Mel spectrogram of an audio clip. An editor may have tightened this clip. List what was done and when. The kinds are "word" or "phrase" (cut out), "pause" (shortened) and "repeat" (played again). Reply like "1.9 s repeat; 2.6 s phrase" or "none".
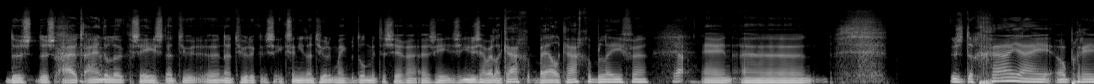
4.2 s word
